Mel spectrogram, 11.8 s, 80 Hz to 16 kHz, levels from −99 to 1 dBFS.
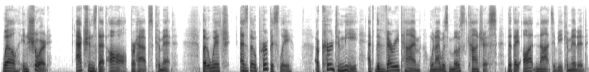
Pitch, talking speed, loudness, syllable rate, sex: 130 Hz, 165 wpm, -22 LUFS, 4.8 syllables/s, male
